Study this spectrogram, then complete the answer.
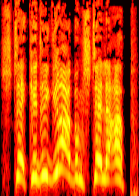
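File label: German; 探奇（守望先锋2）/终极技能; 德语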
